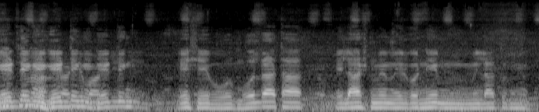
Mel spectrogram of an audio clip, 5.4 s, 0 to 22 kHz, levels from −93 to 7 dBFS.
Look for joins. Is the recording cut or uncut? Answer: uncut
